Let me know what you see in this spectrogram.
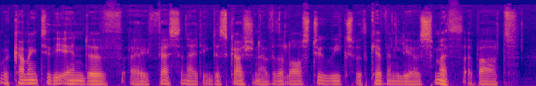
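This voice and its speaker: A man's very deep, low voice with a dark, mellow tone, at a moderate pace with ordinary pitch variation, in dry, close sound with no echo and a quiet background. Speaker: radio host. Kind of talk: radio interview. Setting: radio studio. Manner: animated, chatty.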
